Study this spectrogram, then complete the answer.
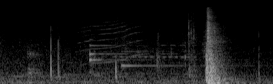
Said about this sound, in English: One of the interrogators gets up to close the door, then sits down again.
